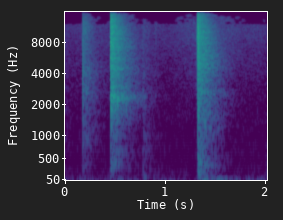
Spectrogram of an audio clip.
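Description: Hand claps: a light clap, a sharper one right after it, then another about a second later.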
